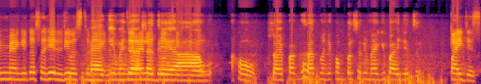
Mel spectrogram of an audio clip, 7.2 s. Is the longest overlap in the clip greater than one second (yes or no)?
yes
